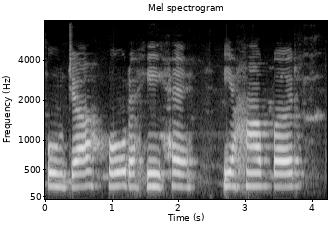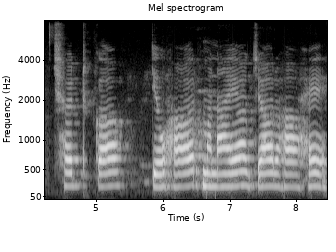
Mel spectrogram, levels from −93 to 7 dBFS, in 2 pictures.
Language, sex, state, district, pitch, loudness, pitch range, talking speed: Hindi, female, Rajasthan, Jaipur, 220 Hz, -11 LUFS, 215-230 Hz, 90 wpm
